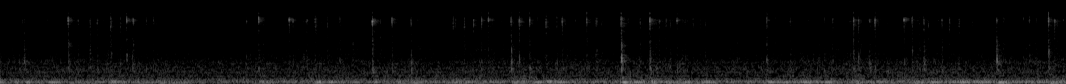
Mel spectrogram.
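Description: Both hands with long acrylic nails type fast on a full-size white plastic computer keyboard with low-profile keys, which sits on a wooden desk. A steady stream of quick, bright, clicky key taps and nail ticks plays over a soft, constant low hum.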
